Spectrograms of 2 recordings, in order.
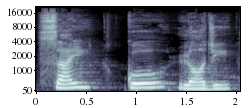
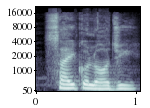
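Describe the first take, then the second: First: psychology stretched out very slowly, syllables separated; teacher sounding out psychology slowly. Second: Said in the usual way. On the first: Shown as a demonstration. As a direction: drag out psychology so learners can follow. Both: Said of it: "तो meaning बन गई".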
